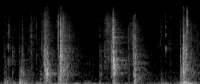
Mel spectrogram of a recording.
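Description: Tarot cards being handled and a card laid down on the table: an irregular series of sharp taps and snaps of card stock.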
